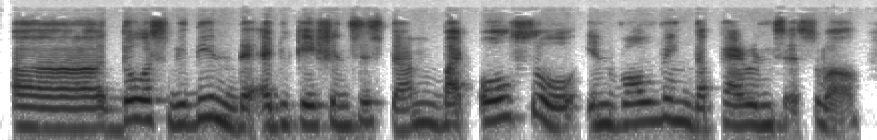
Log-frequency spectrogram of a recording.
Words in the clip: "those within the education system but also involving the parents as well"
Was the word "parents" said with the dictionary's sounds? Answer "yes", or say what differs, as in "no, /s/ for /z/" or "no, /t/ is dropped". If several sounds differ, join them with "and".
yes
